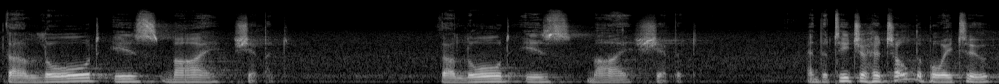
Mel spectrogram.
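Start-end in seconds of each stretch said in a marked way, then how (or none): 0.1-7.0 slow, deliberate recitation, word by word. Shown as a demonstration. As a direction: recite it slowly like a lesson learnt by heart. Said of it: "they'd learnt".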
